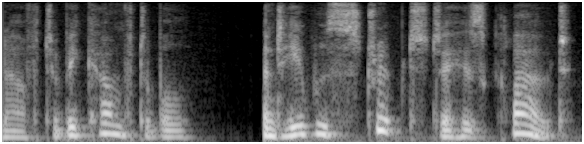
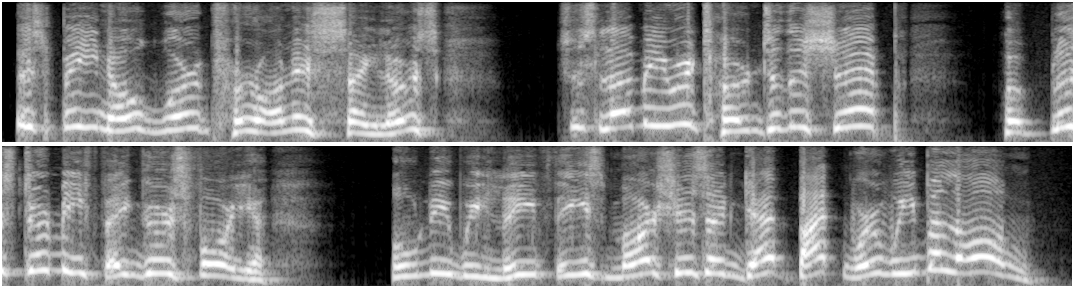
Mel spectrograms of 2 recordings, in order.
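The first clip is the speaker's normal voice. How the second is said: higher, louder whining begging; pleading sailor; 9 semitones higher, 9 dB louder than usual. Acted. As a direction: beg to return to the ship. Avon pleads to go home.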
